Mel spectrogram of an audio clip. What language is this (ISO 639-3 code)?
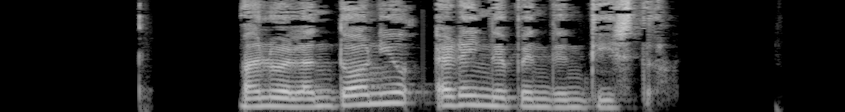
glg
